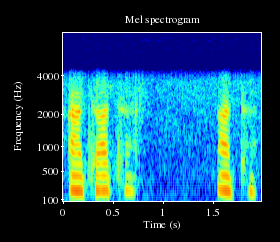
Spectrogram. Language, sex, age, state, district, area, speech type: Santali, female, 18-30, Jharkhand, Seraikela Kharsawan, rural, conversation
